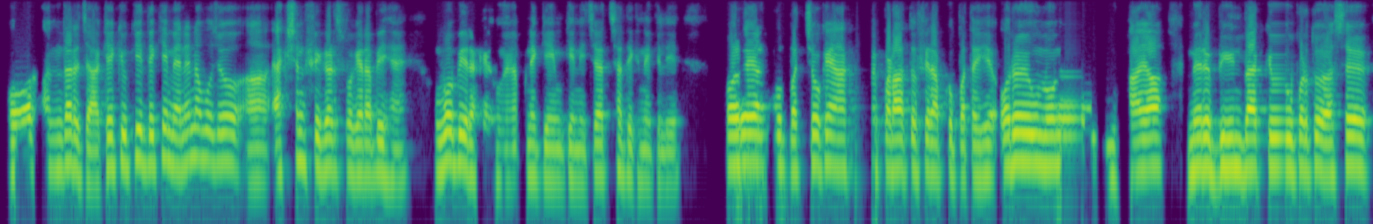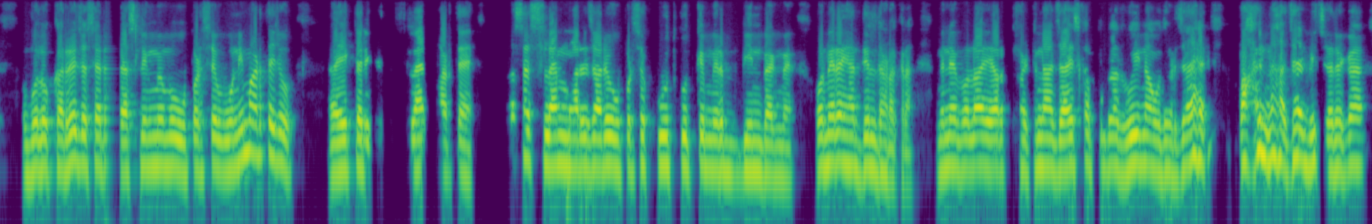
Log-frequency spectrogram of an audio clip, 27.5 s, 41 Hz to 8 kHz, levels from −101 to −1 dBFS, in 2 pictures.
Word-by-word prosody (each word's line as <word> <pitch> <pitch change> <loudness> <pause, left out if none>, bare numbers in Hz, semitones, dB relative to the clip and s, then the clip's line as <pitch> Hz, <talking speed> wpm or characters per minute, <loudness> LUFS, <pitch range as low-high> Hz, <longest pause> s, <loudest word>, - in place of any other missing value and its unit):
और 155 +3 +2 0.2
अंदर 155 +1 0
जाके 115 +8 0
क्योंकि 170 +4 -1
देखिए 170 +2 -1
मैंने 165 0 -1
ना 195 - -1
वो 185 -1 -2
जो 175 0 0
अ, 125 -5 -3
एक्शन 180 +5 -4
फ़िगर्स 155 -1 -1
वग़ैरह 135 -1 0
भी 140 +1 -1
हैं 125 0 -9 0.3
वो 180 +1 +4
भी 170 -2 +2
रखे 135 -3 -3
हुए 125 -1 -11
हैं - - -9
अपने 135 +1 -6
गेम 120 -1 -5
के 125 +1 -5
नीचे 120 +3 -5
अच्छा 135 +3 -4
दिखने 120 -3 -7
के 115 - -13
लिए। 115 +1 -9 0.5
और 165 0 +5 0.4
वो 165 - +1
बच्चों 145 +3 0
के 170 - 0
आँख 155 -1 +1 0.2
में 160 - -8
पड़ा 150 0 +4
तो 150 - -1
फ़िर 150 0 -1
आपको 135 +2 -2
पता 130 0 -2
ही 130 - -3
है। 135 - -1
और 160 +5 +1
उन्होंने 165 -2 +3 0.5
उठाया 150 +5 +2 0.3
मेरे 155 +1 +4
बीन 155 0 +2
बैग 155 0 +5
के 160 - +2 0.2
ऊपर 155 0 0
तो 150 -1 +3
ऐसे 155 +3 +2 0.4
वो 145 +3 +1
लोग 155 0 +1
कर 150 -1 +2
रहे 170 - +4
हैं 180 - +2
जैसे 165 0 +1
रेसलिंग 160 0 -2
में 160 - +2
वो 160 0 +1
ऊपर 145 +1 -2
से 160 +2 0
वो 150 0 +1
नहीं 180 +6 +1
मारते 215 -2 +2
जो 165 -5 -1 0.4
एक 145 +2 +2
तरीके 155 -1 0
से - - -53 0.2
स्लैम 150 0 +3 0.2
मारते 140 +1 -2
हैं। 130 - -2 0.4
ऐसे 190 +2 0
स्लैम 165 -1 +4
मारे 155 0 +2
जा 155 0 +4
रहे 160 +1 +4
हैं - - +3
ऊपर 155 +1 -4
से 160 - -2
कूद-कूद 160 -1 -2
के 165 - +2
मेरे 150 0 +1 0.2
बीन 145 -1 0
बैग 135 -1 +1
में 125 -1 -4 0.2
और 155 - +2
मेरा 170 +1 +4
यहाँ 165 -2 +1
दिल 155 +1 +1
धड़क 130 -5 -2
रहा 110 - -5
है। - - -28
मैंने 160 +2 +2
बोला 160 +1 +4
यार 155 -1 +3 0.2
फट 150 -1 -4
ना 155 0 +3
जाए 150 +1 +6
इसका 160 +2 -3
पूरा 155 0 -3
रुई 155 +4 +3
ना 165 -1 +1
उधड़ 145 -2 -1
जाए, 175 +7 +3 0.4
बाहर 200 +7 +4
ना 200 +2 +3
आ - - +4
जाए 195 +1 +4
बेचारे 155 -3 0
का 165 - +3
155 Hz, 245 wpm, -16 LUFS, 140-165 Hz, 0.5 s, जाए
